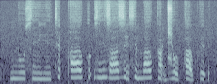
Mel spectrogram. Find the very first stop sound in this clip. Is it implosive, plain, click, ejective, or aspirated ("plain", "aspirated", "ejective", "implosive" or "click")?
aspirated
